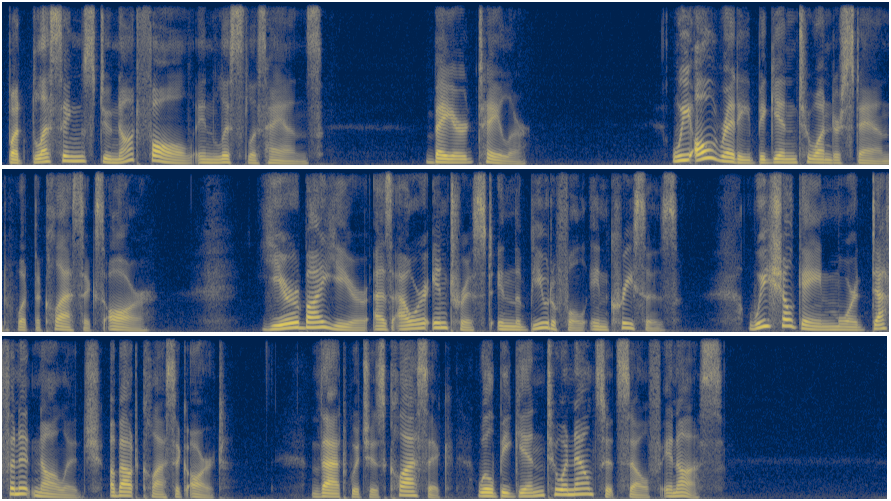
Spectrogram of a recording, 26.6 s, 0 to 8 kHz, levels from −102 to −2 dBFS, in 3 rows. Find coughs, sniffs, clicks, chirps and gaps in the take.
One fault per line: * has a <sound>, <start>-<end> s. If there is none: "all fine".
all fine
